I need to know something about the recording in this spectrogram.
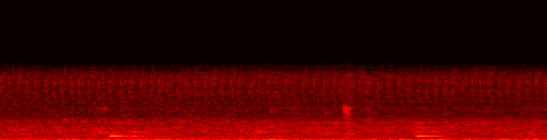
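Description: Low, steady rumble of a diesel locomotive idling at a station, with a short beep repeating about every two seconds.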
